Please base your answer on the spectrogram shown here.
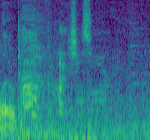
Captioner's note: gasps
